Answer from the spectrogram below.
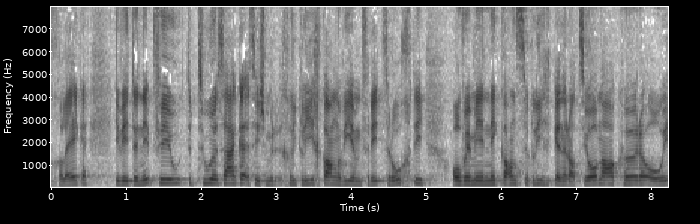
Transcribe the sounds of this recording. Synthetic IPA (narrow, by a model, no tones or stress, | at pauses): koleːɡ̥ə | ɪʋɪdɛnɪtfɪːwd̥ət͡suəsæɡəːsɪʃməɾχliɡ̥liːχkɑŋːəʋiəmfɾɪtt͡sɾʊχti | ɔʊvɛmɪːɾnɪt̚ɡ̥ɑnt͡st͡sʊɡ̥liːχəɡ̥enɛɾɑt͡sjoːnɑːkʰhøːɾəɔʊ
